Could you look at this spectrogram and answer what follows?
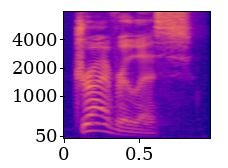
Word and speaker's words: driverless: Driverless. Driverless. Driverless. So it is on the first syllable, driverless.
